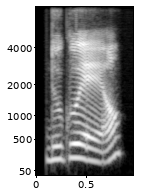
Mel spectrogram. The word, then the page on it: 누구예요?: korean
